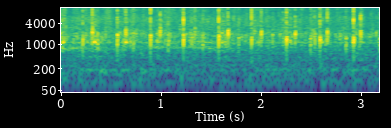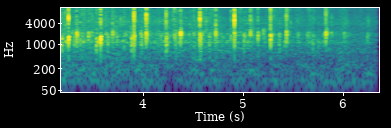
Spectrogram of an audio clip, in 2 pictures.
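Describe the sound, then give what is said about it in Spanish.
Scattered applause rises from a crowd at a street march, many sharp, moderately loud claps ticking steadily throughout over a low murmur of the gathering. “Quiero el aplauso para esos compañeros, porque nosotros no solamente vamos a rezar, también venimos acá a pelear, compañeros.”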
